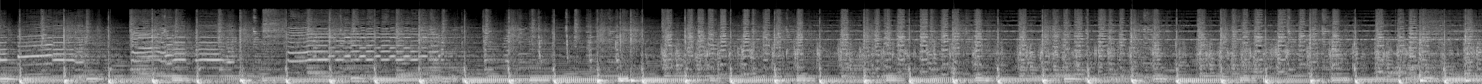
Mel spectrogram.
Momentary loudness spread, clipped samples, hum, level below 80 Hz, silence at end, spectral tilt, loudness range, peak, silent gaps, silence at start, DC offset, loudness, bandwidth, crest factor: 3 LU; 0.3%; none; -26 dBFS; 0 s; -5 dB/octave; 1 LU; 0 dBFS; none; 0 s; under 0.1%; -13 LUFS; 14.5 kHz; 12 dB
